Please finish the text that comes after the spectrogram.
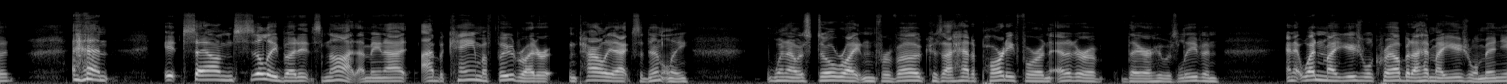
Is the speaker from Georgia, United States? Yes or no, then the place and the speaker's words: no; Greenville, Mississippi, United States; also born or lived in New York City / Washington; now in New Orleans, United States; Greenville, Mississippi, my hometown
